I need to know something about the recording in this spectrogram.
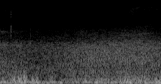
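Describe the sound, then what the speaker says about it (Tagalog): Continuous cold winter wind blowing hard against the microphone in Canada, a dense low rumble with rustling, steady and close. "malamig na yung simoy ng hangin"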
